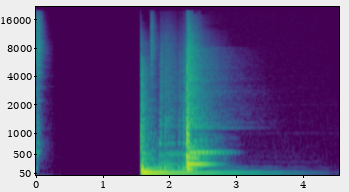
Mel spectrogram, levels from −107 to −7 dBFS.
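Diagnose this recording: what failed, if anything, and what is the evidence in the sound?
Nothing in the music points to a failure at any stage of the chain, with the signal staying continuous and intact throughout.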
